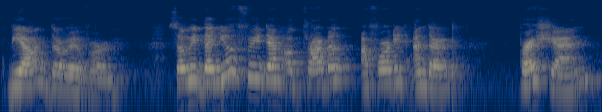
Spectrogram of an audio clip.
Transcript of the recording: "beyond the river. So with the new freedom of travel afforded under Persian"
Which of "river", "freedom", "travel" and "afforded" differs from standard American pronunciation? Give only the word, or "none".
travel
